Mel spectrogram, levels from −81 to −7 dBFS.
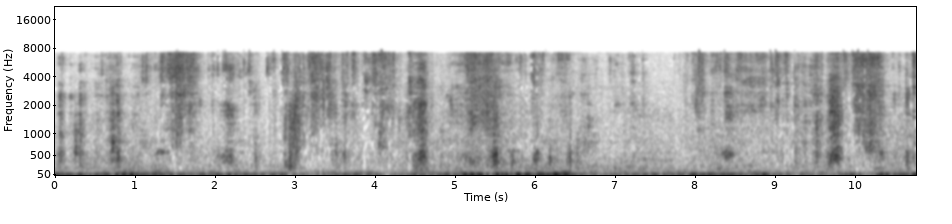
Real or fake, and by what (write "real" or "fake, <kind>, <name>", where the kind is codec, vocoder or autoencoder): real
